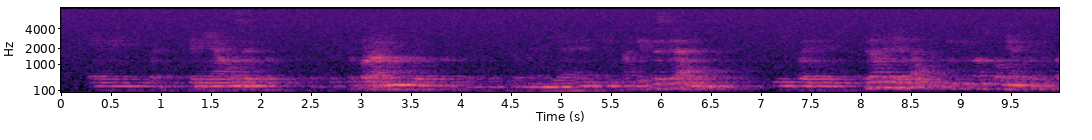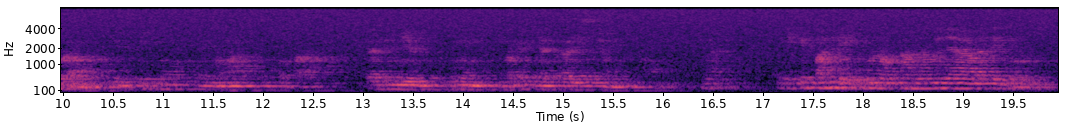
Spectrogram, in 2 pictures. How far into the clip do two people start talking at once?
none

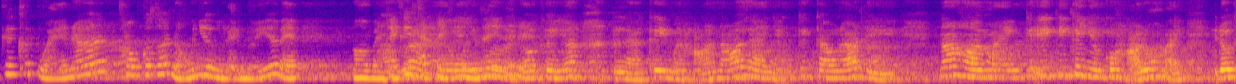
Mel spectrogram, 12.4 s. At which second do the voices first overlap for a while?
3.8 s

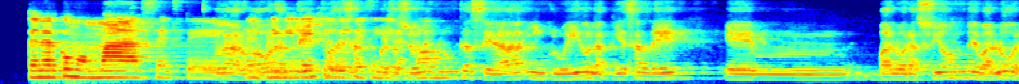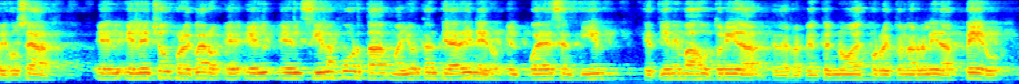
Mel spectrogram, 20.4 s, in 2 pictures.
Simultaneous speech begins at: 2.1 s

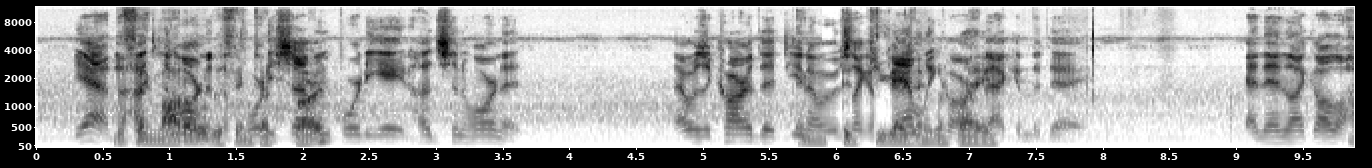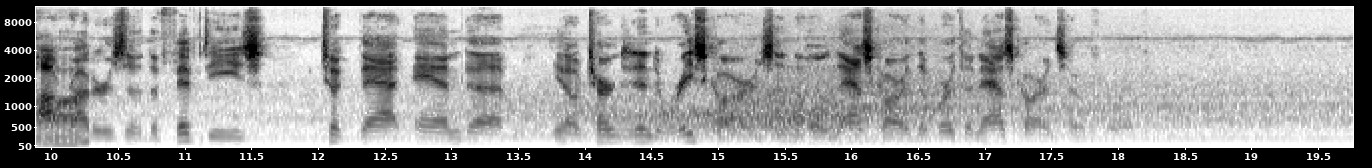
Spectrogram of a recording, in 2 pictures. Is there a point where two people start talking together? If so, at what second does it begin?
0.6 s

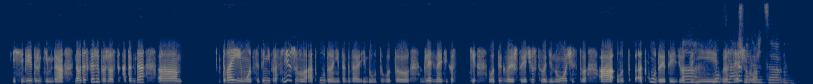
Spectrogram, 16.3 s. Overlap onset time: 13.6 s

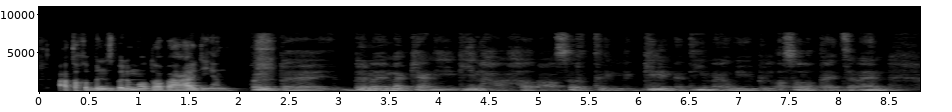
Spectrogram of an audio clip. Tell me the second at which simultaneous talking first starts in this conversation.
none

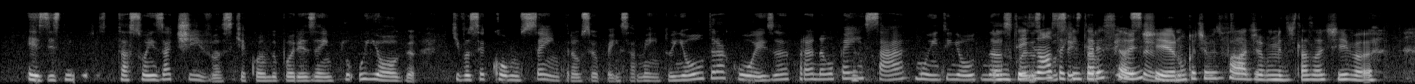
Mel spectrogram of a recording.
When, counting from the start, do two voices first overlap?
9.9 s

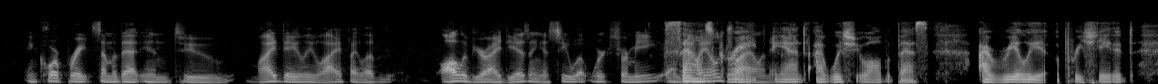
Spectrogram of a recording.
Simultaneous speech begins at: 6.7 s

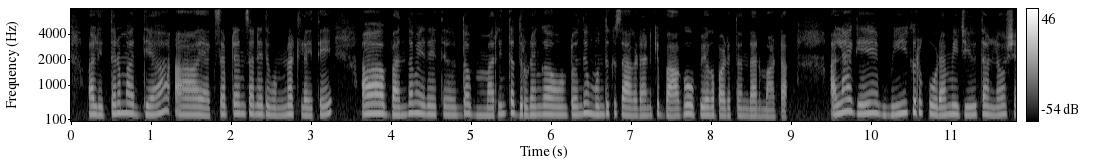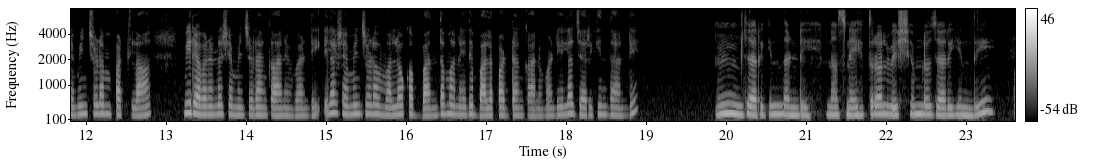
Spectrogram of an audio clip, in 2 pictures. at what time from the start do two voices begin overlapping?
none

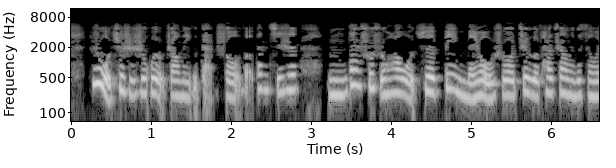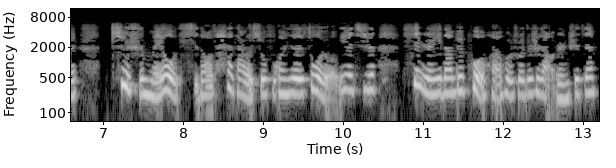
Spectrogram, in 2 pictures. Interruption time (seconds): none

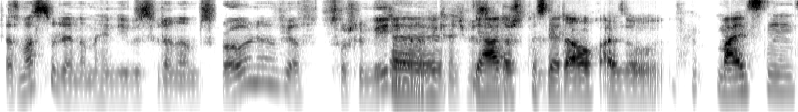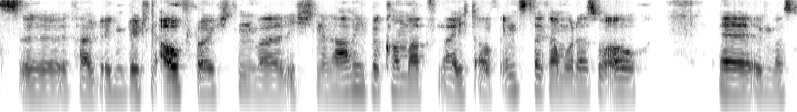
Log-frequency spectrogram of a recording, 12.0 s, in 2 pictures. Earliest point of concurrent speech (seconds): 2.9 s

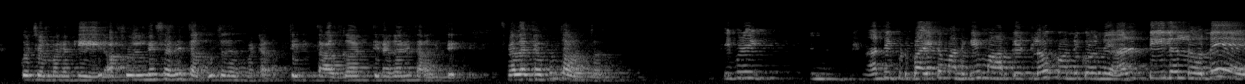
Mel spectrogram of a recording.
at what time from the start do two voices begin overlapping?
none

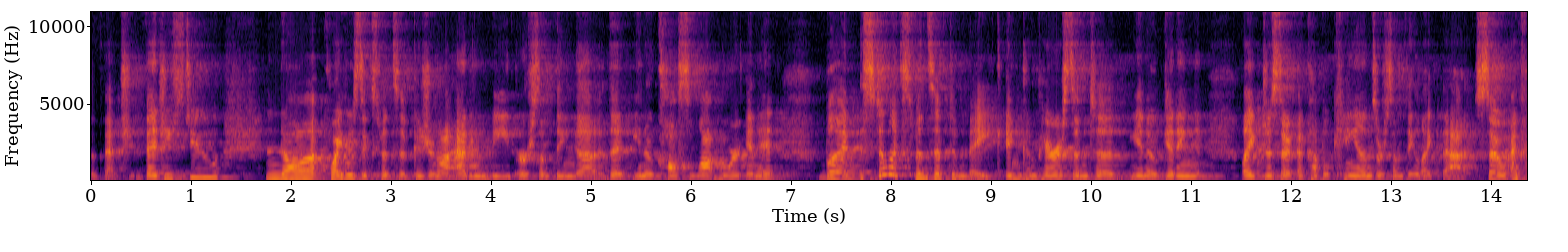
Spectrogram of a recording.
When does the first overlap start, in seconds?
none

